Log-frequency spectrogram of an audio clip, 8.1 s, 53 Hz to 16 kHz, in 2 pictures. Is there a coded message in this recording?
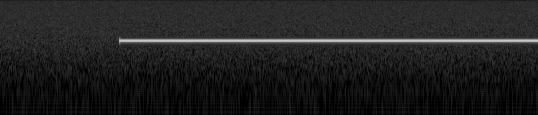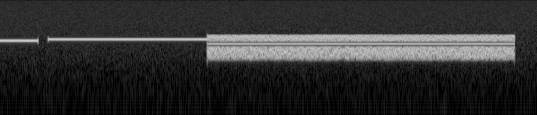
Yes: dial-up modem handshake (low-speed, two carriers) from 0.9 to 7.9 s, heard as two whistles, then hiss.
